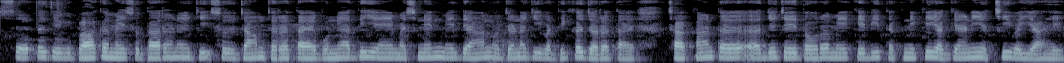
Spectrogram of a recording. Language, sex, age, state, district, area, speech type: Sindhi, female, 60+, Maharashtra, Ahmednagar, urban, spontaneous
